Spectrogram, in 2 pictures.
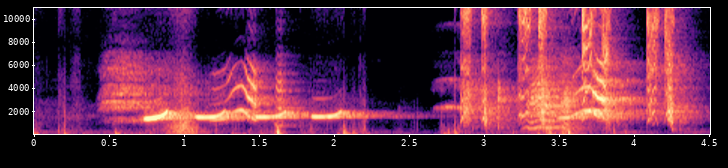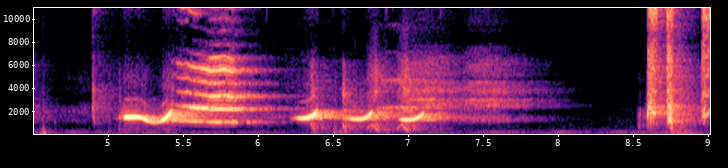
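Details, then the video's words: Big male Indian talking parrots give a series of short rising whistled notes, a burst of harsh, harmonic-rich squawks, then more quick upslurred whistles, with pauses between phrases, indoors. "Indian🌶Talking Parrots"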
